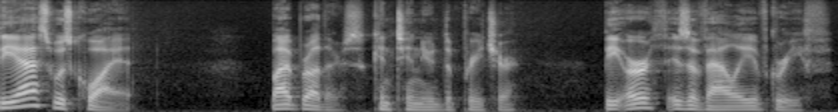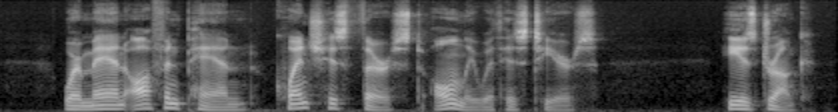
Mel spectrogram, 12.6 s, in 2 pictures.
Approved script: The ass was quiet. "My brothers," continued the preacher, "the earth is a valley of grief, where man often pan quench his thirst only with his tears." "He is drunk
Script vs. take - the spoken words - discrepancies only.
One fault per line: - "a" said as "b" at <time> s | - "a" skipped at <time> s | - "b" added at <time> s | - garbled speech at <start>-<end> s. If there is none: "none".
none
